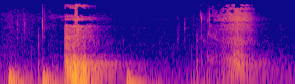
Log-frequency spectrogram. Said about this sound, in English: Sorry, I apologize. A little of that congestion still there. See, on Beyond Today, you could actually just cut out that cough and just... But now it's live. Apologize.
